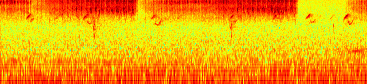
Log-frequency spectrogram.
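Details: Crickets by a lake in summer give a high, continuous shrill trill in bursts, with brief bird chirps and a low background rumble of wind; cricket.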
